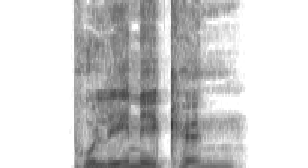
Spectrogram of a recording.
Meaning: plural of Polemik
- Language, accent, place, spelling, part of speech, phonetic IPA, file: German, Germany, Berlin, Polemiken, noun, [poˈleːmɪkn̩], De-Polemiken.ogg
